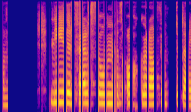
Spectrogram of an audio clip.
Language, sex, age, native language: Icelandic, female, 11, Icelandic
